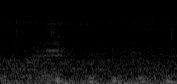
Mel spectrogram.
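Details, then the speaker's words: GMC Envoy: soft, dull clunks about twice a second as the steering wheel is rocked, showing a lot of play that also clunks while driving; bad rack bushing, and the attempted fix failed. "And when you're driving, you hear the clunk, clunk, clunk, clunk and all that."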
